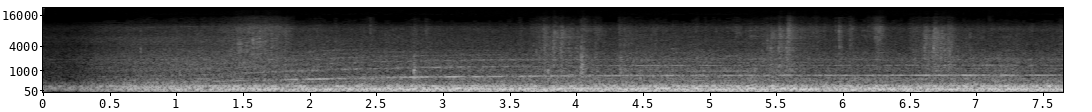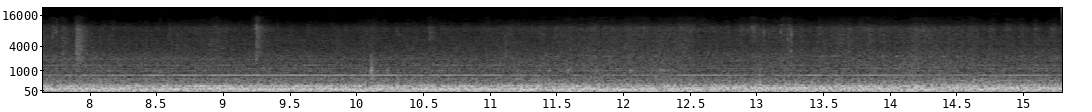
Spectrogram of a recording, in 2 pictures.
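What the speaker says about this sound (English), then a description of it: "it wasn't long before we started the long takeoff run for the flight to Europe" Saudia airliner on its long takeoff roll at a huge airport, bound for Europe: loud, steady engine roar heard from inside the cabin, with a whine rising in pitch over the first seconds and then holding level under constant rumble.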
